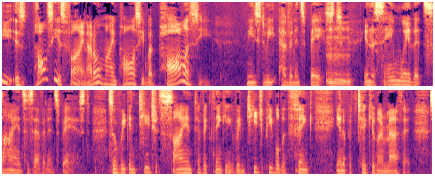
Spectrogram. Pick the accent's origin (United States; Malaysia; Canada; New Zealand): Canada; I grew up as a British subject, right? I was a Canadian, and so in school, sang the national anthem.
